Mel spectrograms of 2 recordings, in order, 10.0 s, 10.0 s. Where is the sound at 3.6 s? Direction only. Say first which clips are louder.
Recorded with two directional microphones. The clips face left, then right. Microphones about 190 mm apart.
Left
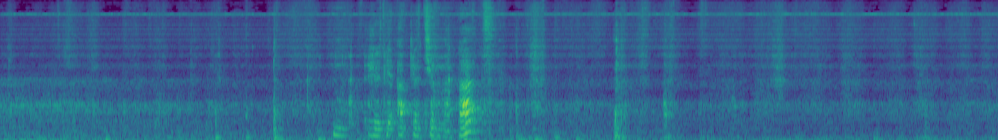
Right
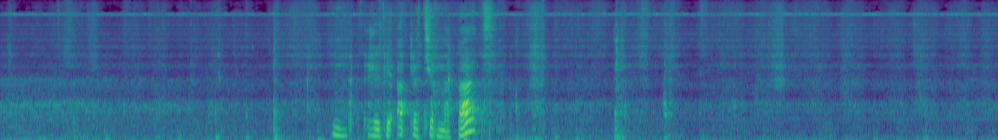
Right 6 dB; 50° right (ahead or behind).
